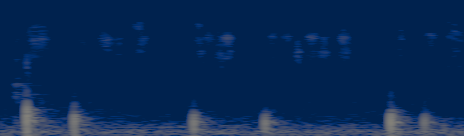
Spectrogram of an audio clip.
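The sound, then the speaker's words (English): Writing on a board in a lecture: six faint, sharp tapping strokes in an uneven rhythm, paired in quick clusters with short gaps between them, with no talking over them. “And this is maybe a long point, so I'll see how much I can write on the board.”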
